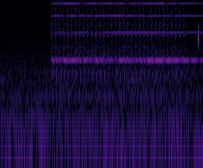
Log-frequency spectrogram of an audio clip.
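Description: A telephone starts ringing abruptly partway through in The Stanley Parable, a bright, steady electronic ring held alone after a short stretch of quiet room tone.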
